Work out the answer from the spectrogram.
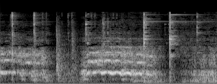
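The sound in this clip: A thoroughbred racehorse whinnies in a loud, wavering cry, with a few sharp knocking taps scattered around it.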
